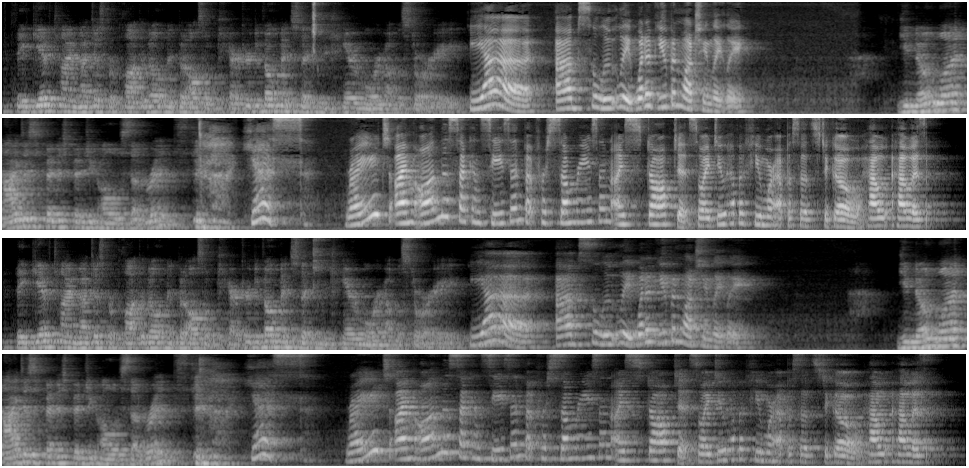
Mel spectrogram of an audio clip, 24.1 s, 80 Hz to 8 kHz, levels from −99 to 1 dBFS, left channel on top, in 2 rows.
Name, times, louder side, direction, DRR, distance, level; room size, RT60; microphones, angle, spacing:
voice 1, 0.2-5.7 11.2-14.2 14.4-14.7, left 1 dB, 55° right, 1.4 m, -34 dB
voice 2, 5.8-9.3 14.5-16.0 16.4-23.6, left 8 dB, 80° left, 0.3 m, -27 dB
6.4 x 3.8 x 5.7 m
head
